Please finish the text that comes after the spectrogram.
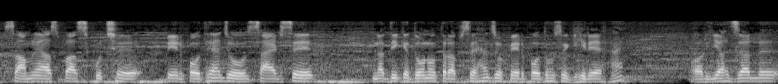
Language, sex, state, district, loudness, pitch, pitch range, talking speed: Hindi, male, Bihar, Samastipur, -15 LUFS, 140 Hz, 130-145 Hz, 175 wpm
